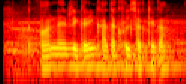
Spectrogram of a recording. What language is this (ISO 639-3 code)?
hne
